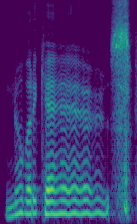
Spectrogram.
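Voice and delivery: high, hugely drawn-out comic dismissal; mock dismissive governor. Governor brushing off the accusers at the tribunal, mock dismissive. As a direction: stretch it slowly into a mocking singsong brush-off. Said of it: "So the government's like".

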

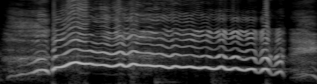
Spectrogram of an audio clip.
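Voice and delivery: very high, loud drawn-out horrified gasp; hammed-up long shriek of alarm; shocked shriek. Leader catching two teens in the stairwell, scandalised shriek.

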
